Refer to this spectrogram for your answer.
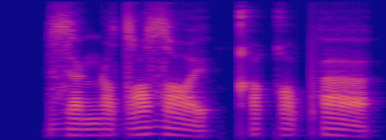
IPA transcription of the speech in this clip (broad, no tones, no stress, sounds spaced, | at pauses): z a ŋ e dˤ i zˤ ɛ | qʰ ɪ q ɔ pʰ a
